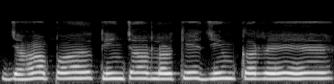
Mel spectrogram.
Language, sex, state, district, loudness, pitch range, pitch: Hindi, male, Jharkhand, Deoghar, -10 LUFS, 260-275 Hz, 270 Hz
